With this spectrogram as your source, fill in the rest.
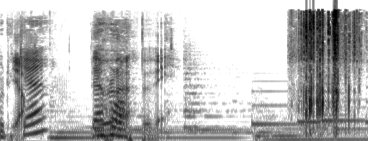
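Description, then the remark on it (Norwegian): A loud cracking sound effect, meant as the sound of the reading code cracking, bursts out as a brief, crunchy snap, with people talking around it. “Du, det var lyden av lesekoden som knakk.”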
